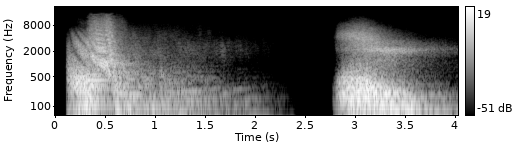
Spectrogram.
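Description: Two whoosh transition sound effects: the first at the start, sweeping down in pitch and fading over about two seconds, the second about three seconds in, fading out over about a second.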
